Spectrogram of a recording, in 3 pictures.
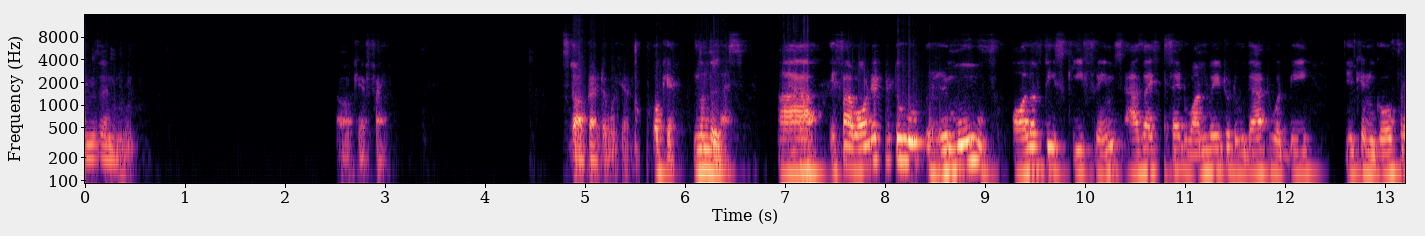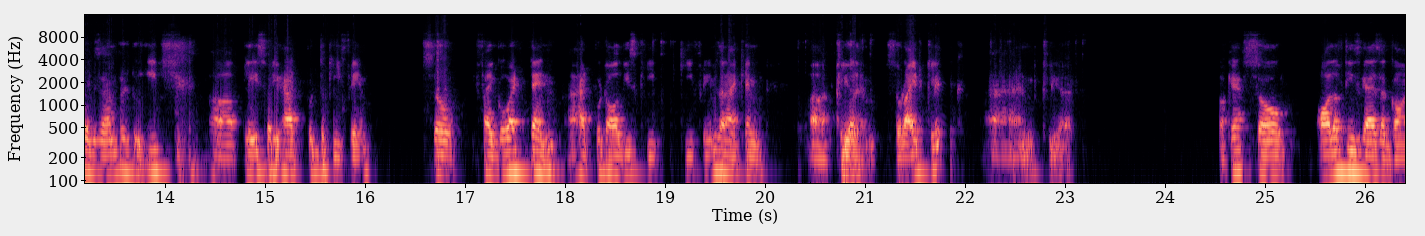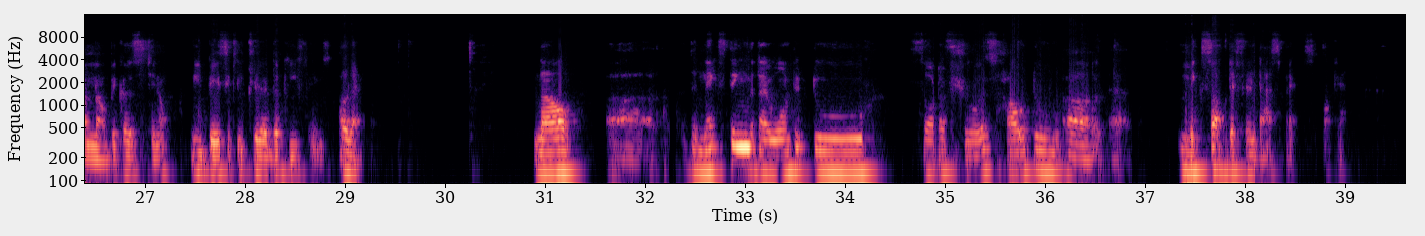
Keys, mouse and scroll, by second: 11.8-20.8 middle drag, 20.8-32.2 right drag.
